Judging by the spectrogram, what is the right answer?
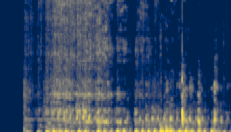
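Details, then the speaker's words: Honda Beat FI scooter with rough engine noise, running with CVT roller housing removed: coarse uneven rattling idle persists; worn piston and cylinder. "Monggo Mas punya jenengan on engine ya Mas on engine tanpa rumah roller Mas tapi suaranya tetap kasar suaranya tetap masih kasar punya jenengan"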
